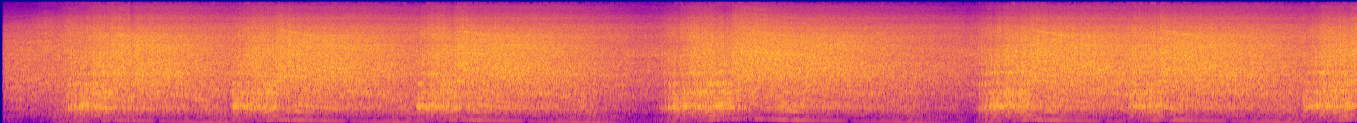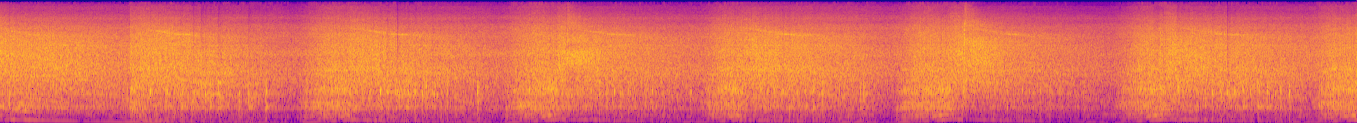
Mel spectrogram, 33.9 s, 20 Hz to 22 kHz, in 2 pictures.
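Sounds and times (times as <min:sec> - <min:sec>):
car engine revving: 0:00.0 - 0:33.9
exhaust pops and crackles: 0:16.2 - 0:33.9.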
